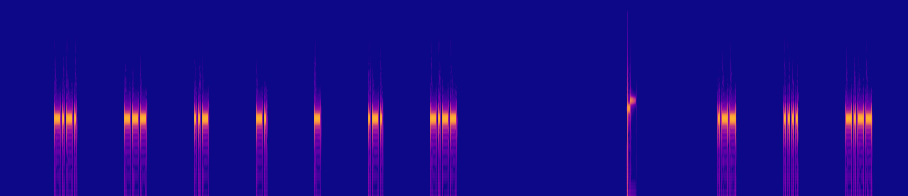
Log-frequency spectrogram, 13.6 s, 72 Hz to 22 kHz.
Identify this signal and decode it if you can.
Morse code, heard as a keyed tone, about 39 wpm, spaced as for 11 wpm, 700 Hz. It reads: COUNTRY WHY
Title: 8x Character Spacing - Top 300 Words - 40wpm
